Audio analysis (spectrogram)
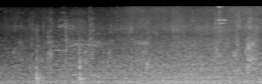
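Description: A lawn sprinkler spraying water outdoors, a continuous broad hissing wash with a few soft thumps and splashes early on, steady and fairly close.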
